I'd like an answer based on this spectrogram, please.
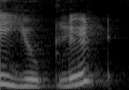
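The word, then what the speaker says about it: Euclid: ठीक है, तो इसमें ई साइलेंट है तो इसका आंसर सही है यूक्लिड।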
